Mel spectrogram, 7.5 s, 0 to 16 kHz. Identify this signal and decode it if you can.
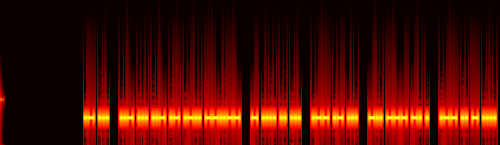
Morse code, heard as a keyed tone, about 46 wpm, 700 Hz. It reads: AS USUAL, THIS WAS DONE WITH
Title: Sentences from Top 1000 Words - Review Part 2 - 45wpm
